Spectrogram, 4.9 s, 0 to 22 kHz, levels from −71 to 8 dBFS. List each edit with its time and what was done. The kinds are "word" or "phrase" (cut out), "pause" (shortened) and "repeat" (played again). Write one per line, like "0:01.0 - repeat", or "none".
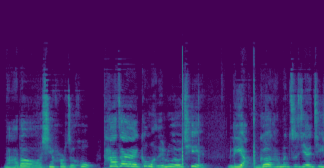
0:01.5 - pause

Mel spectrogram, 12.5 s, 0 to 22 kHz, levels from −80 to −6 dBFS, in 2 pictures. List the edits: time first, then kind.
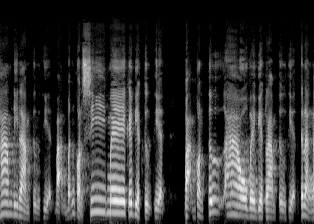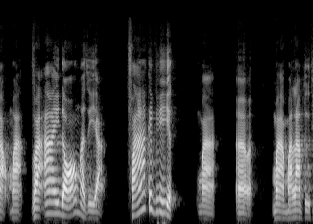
0:02.8 - word
0:03.9 - word
0:06.8 - pause

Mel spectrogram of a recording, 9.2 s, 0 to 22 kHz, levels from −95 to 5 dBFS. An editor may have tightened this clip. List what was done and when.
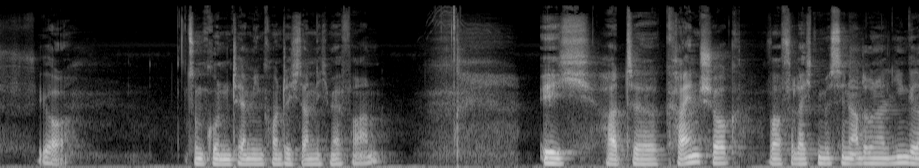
none

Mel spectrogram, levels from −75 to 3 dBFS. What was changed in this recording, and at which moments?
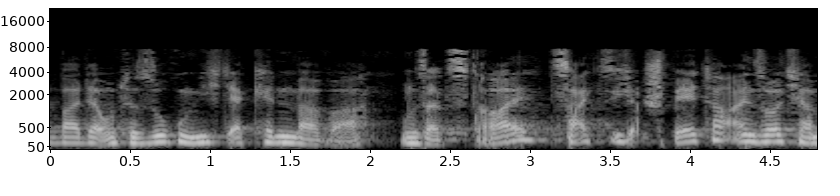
none

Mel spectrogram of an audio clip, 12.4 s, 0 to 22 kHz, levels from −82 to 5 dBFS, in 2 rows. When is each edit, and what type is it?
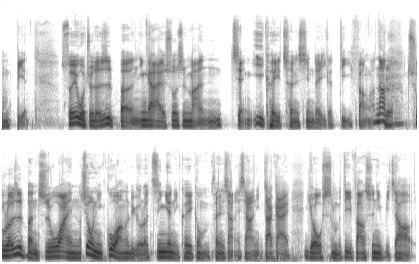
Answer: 0:10.7 - pause

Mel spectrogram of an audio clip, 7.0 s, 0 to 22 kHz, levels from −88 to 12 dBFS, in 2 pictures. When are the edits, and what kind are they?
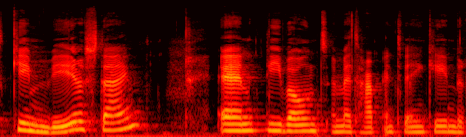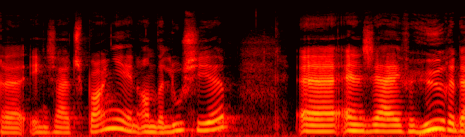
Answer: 0:02.0 - word
0:02.5 - word
0:02.9 - word

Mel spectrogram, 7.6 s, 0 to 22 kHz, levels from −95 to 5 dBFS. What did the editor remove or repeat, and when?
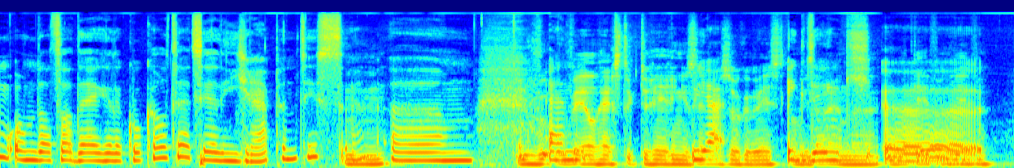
0:01.4 - word

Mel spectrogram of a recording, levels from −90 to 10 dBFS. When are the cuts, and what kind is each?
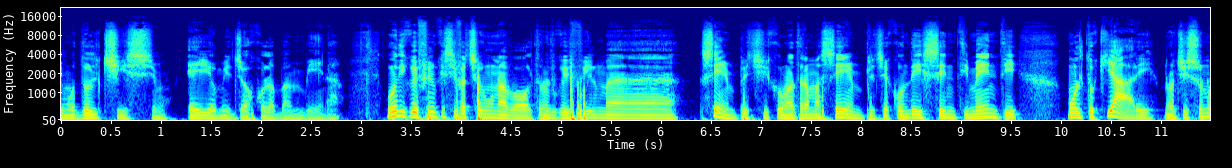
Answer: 0:03.2 - pause

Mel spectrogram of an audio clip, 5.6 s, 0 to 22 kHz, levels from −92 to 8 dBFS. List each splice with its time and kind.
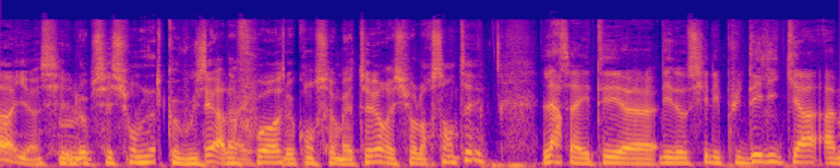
0:01.0 - word
0:01.4 - word
0:01.9 - word
0:03.7 - word
0:04.4 - word

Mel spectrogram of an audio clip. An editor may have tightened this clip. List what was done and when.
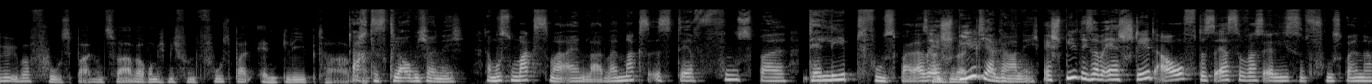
0:04.8 - pause
0:08.0 - pause

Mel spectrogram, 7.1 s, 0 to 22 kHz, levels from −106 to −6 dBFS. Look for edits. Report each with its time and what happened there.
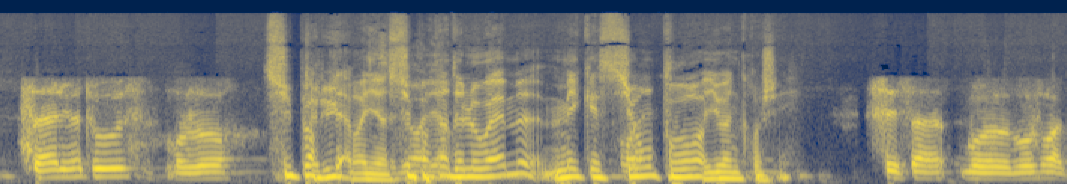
0:02.3 - word
0:04.7 - word

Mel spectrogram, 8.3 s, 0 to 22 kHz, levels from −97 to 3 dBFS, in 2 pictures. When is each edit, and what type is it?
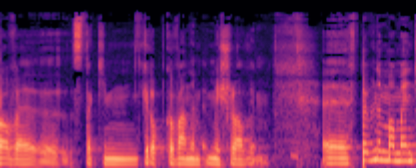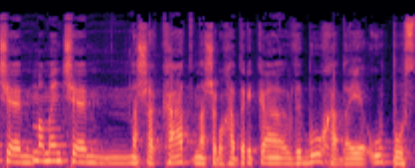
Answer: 0:02.0 - word
0:04.5 - repeat
0:06.3 - word

